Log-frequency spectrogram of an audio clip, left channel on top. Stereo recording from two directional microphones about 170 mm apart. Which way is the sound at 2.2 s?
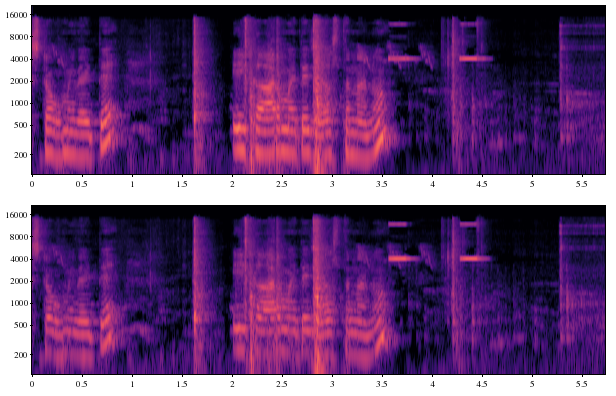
75° left (ahead or behind).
